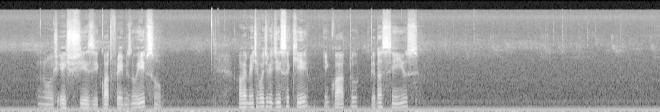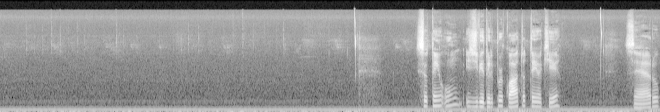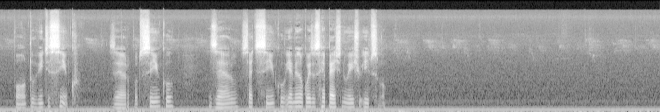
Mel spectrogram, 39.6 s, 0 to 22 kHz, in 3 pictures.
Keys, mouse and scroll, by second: 3.8 click, 5.0-13.0 drag, 13.3-19.2 drag, 19.4 click, 19.8-23.2 drag, 23.5 click, 25.4 click, 26.0-33.7 drag, 33.9 click, 34.2-38.7 drag, 39.1-39.6 drag.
